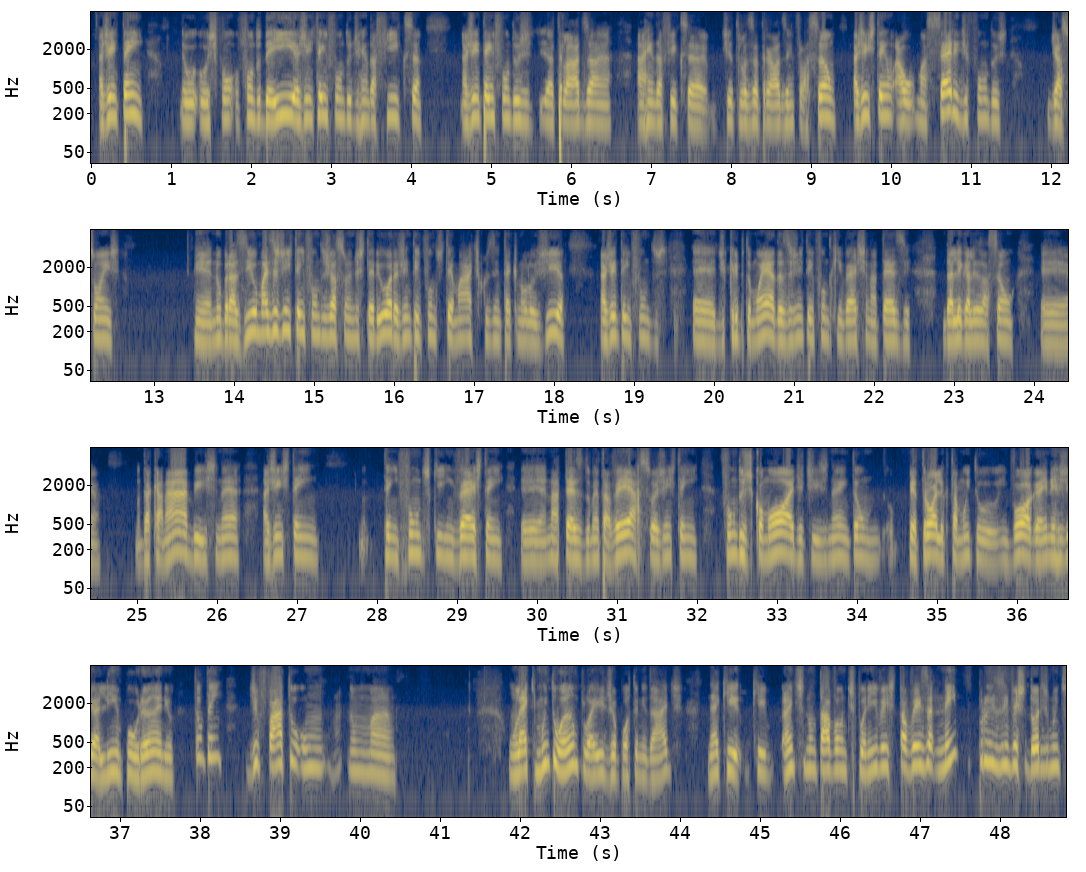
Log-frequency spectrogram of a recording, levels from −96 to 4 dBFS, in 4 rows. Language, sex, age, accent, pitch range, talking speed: Portuguese, male, 40-59, Brazilian, 145-180 Hz, 160 wpm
